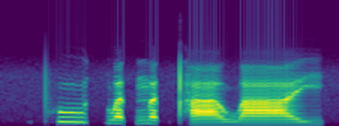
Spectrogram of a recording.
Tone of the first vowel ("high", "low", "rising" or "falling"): high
